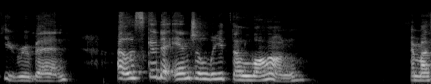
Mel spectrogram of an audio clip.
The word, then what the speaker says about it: Angelita: Let's go to Angelita Long. Am I saying your name right? Yes, ma'am. It is Angelita.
